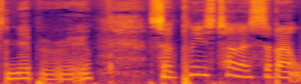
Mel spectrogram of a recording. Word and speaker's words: Nibiru: well I guess nibu if we were to use the English dialect I guess the sounds phonetically would come up as niburu so please tell us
